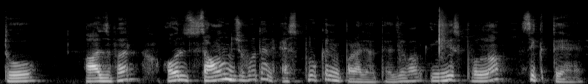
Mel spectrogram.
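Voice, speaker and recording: A woman's voice: on the low side, lively intonation, moderate pace, warm tone, slightly rough. A woman teaching an English lesson, explaining letter sounds and asking her students questions, then repeating each answer.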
